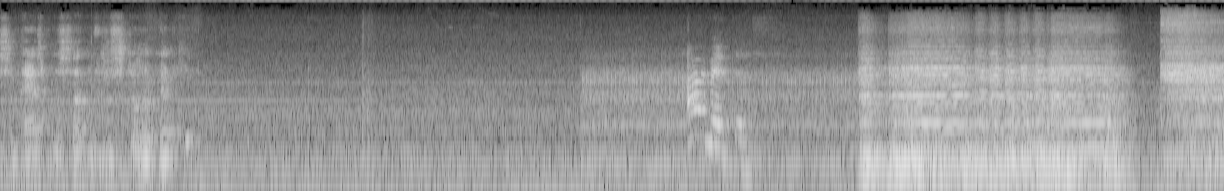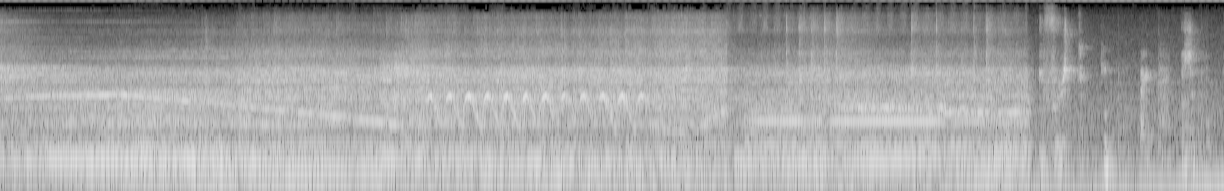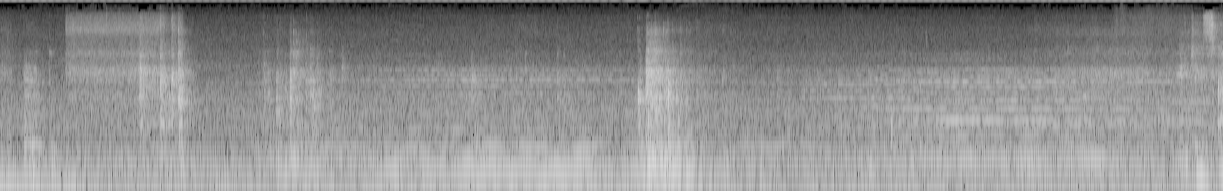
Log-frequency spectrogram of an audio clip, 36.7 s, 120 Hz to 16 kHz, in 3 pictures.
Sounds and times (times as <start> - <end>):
Television: 0.0 - 36.7
Music: 8.6 - 16.0, 16.7 - 22.6, 27.3 - 36.7.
